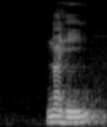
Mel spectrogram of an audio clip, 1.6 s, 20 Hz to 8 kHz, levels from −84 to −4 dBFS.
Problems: constant background noise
